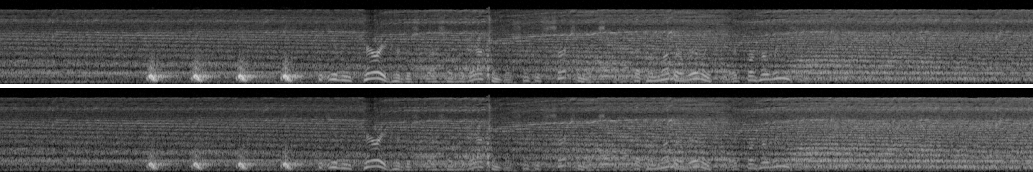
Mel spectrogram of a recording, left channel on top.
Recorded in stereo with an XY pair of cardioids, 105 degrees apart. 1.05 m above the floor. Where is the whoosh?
40° left.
